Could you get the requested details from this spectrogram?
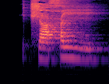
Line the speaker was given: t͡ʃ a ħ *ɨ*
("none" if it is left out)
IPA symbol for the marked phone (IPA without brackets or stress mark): i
